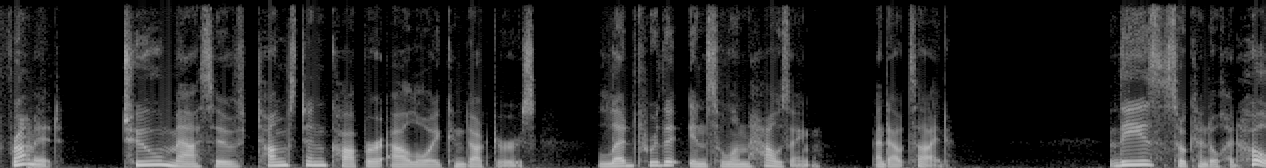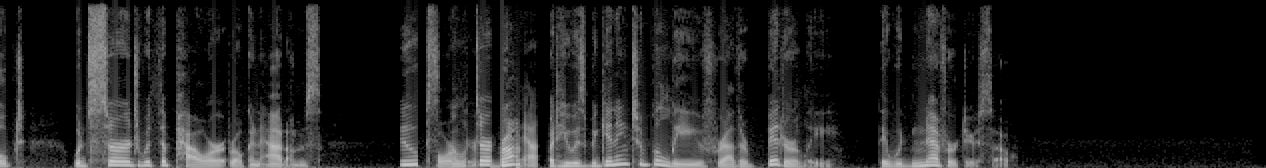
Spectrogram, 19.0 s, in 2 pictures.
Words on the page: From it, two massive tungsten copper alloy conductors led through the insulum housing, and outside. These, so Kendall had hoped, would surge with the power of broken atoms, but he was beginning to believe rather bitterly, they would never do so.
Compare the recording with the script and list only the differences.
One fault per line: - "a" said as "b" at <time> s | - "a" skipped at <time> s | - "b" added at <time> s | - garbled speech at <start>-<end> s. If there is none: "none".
- "of" skipped at 11.2 s
- garbled speech at 12.5-13.5 s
